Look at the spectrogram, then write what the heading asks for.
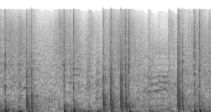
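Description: Fireworks display with shells bursting overhead: an irregular series of about a dozen sharp bangs and cracks, some close together, several in a second.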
